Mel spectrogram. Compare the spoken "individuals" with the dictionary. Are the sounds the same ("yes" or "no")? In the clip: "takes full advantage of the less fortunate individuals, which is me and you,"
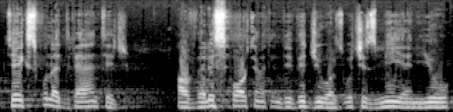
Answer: yes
